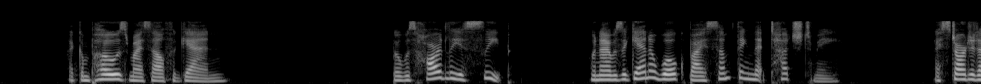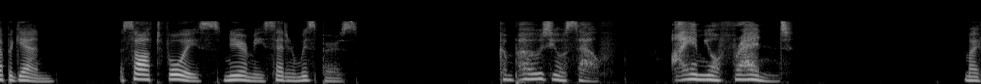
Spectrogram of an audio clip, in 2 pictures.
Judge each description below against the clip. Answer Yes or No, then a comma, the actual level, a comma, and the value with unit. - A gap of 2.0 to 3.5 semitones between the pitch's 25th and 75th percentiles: No, average, 5.1 semitones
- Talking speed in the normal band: No, slow, 110 wpm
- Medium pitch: No, high, 205 Hz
